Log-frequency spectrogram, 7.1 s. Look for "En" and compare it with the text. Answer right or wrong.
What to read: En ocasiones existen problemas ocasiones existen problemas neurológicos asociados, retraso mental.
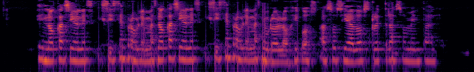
right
